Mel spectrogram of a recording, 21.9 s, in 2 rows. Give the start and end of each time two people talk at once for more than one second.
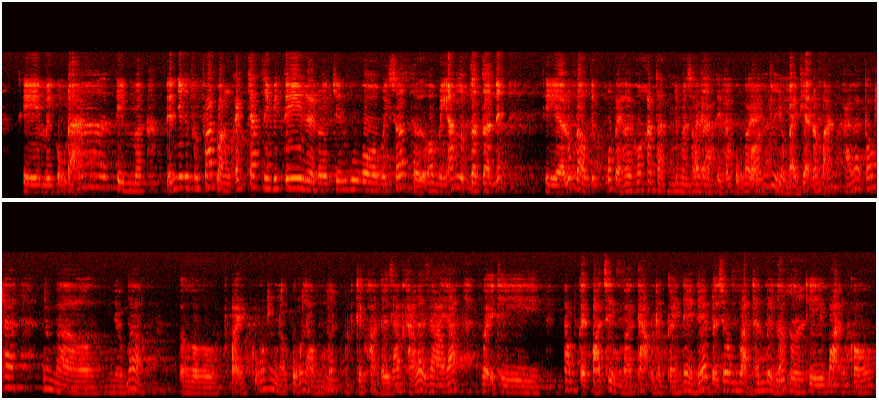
8.4-10.4

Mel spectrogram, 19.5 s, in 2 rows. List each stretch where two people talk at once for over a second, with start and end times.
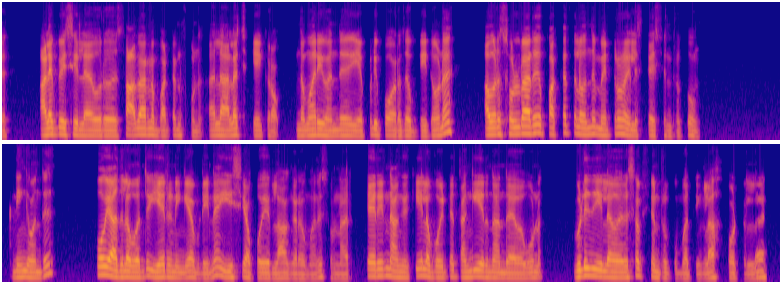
none

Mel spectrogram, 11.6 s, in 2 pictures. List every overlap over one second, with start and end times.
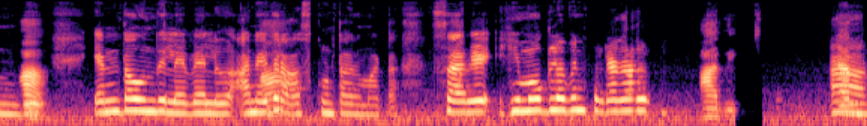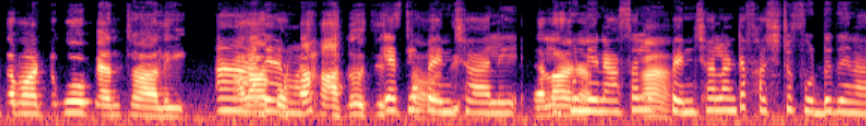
none

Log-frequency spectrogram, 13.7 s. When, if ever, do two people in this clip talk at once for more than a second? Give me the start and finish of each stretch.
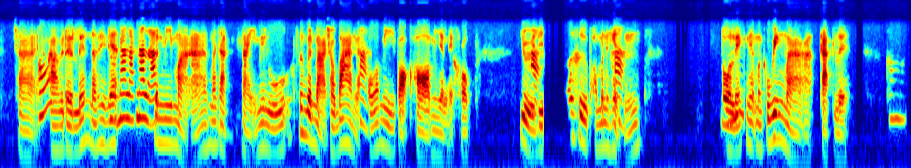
none

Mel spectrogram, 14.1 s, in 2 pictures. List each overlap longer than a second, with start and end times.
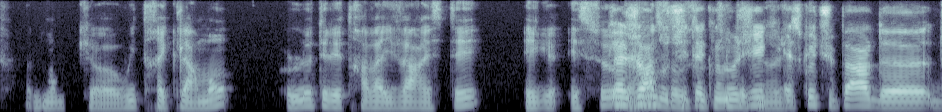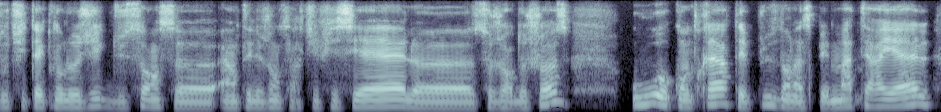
4.6-6.0

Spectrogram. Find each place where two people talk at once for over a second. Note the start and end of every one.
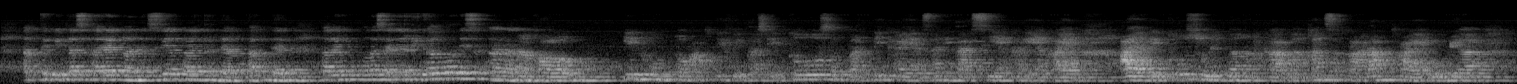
none

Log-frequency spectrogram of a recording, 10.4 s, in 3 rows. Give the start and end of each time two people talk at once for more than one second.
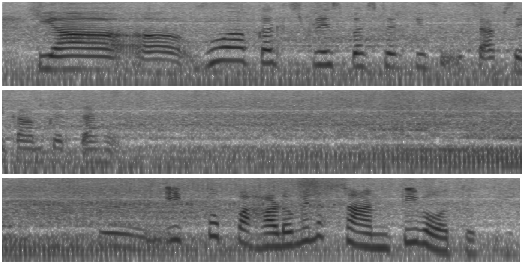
none

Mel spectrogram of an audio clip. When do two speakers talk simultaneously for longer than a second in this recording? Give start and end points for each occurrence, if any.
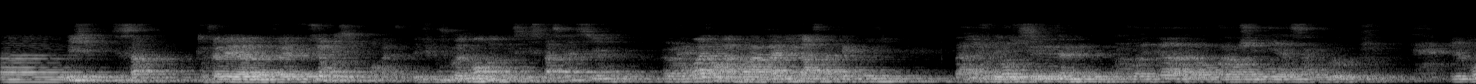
9.5-10.8

